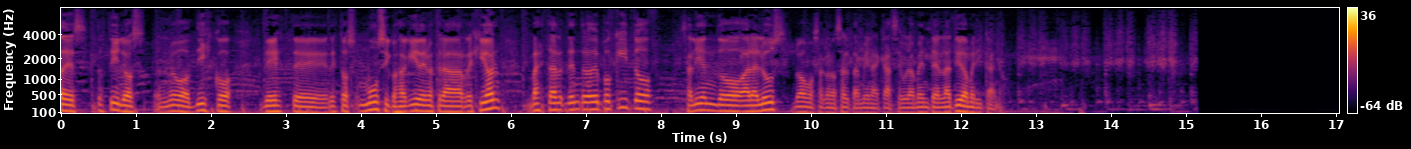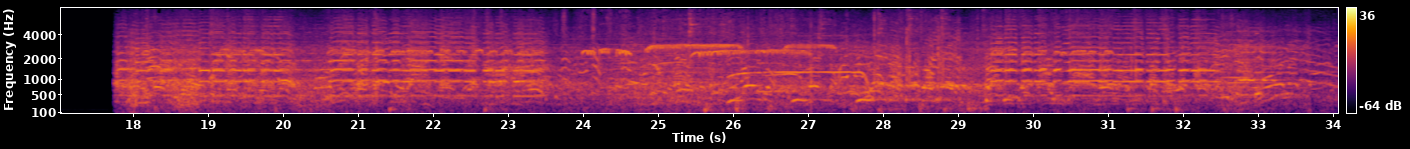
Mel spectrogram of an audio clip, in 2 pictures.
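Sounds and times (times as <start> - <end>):
speech: 0.0 - 12.9
crowd at a teachers' protest march in Colombia: 17.8 - 34.0.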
